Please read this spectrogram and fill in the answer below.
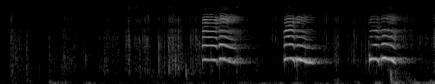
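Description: A dog chewing a plush squeaky toy: soft crinkling and mouthing noises, then the toy's squeaker squeaks three times, about a second apart, in the second half.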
